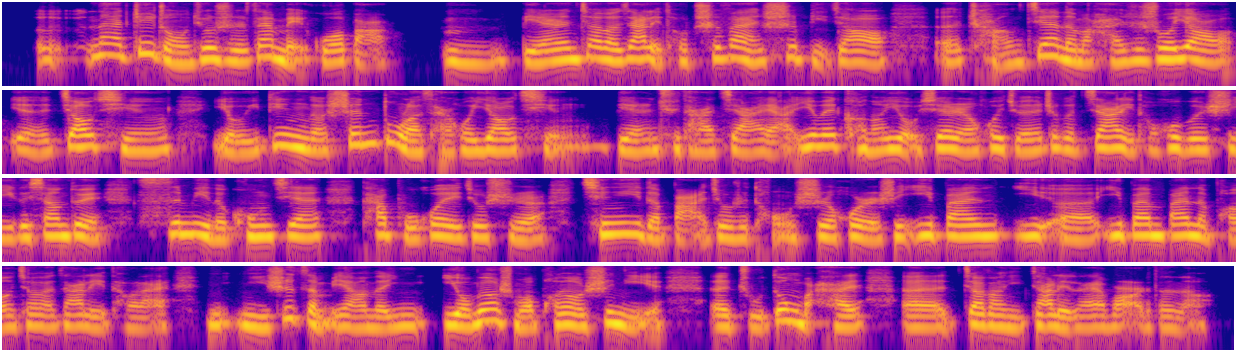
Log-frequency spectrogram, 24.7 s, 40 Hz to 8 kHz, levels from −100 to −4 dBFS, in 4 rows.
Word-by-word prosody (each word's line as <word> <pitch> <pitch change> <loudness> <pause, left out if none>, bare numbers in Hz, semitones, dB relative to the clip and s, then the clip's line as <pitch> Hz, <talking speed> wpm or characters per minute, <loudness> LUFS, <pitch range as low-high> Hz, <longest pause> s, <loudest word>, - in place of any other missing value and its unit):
呃 215 - -5 0.2
那 280 +2 -1
这 305 +4 0
种 175 - 0
就 225 +5 +4
是 195 -3 +1
在 255 +4 0
美 220 +1 +4
国 185 -3 -1
把 - - -8 0.2
嗯， 185 -1 -3
别 180 -1 0
人 210 +3 +4
叫 235 0 0
到 210 - +4
家 225 - +2
里 230 - +1
头 195 - -7
吃 230 +4 -2
饭， 225 -5 0
是 195 +5 -4
比 195 -5 -8
较， 185 -4 -3 0.2
呃， - - -5
常 175 -4 -7
见 275 +7 +1
的 210 - +4
吗？ 180 - -2
还 180 0 -5
是 200 - -1
说 215 +2 +4
要， 205 -6 +2
呃， 170 -4 -3
交 230 +5 +4
情 190 -6 -2 0.2
有 160 -4 -2
一 160 - -4
定 230 +2 +4
的 180 -2 -1
深 260 +10 0
度 290 - +3
了， 190 - +5
才 160 0 -8
会 175 +2 -2
邀 180 -1 +1
请 220 +3 -6
别 180 -4 0
人 175 +3 -4
去 200 - -4
他 175 -5 -4
家 165 0 -3
呀？ 150 - -3
因 225 +2 +2
为 235 - +4
可 220 -3 -2
能 180 -1 -2
有 195 +2 +3
些 210 +1 +3
人 175 -4 +1
会 200 +2 +1
觉 185 -3 -4
得 175 - -3
这 210 - -2
个 190 - -2
家 210 +4 +1
里 200 - +1
头 175 +1 -12
会 205 +3 +2
不 - - -10
会 185 0 +1
是 185 - -3
一 180 - -4
个 195 - +3
相 210 +1 +3
对 210 -5 +4 0.2
私 240 - -1
密 235 -2 +5
的 175 - -1
空 200 +4 +3
间， 205 -1 +1 0.2
他 225 - -1
不 215 -6 -2
会 200 +1 +2
就 195 +1 0
是 170 -3 -3 0.2
轻 235 0 +3
易 240 - +2
地 180 -6 0
把 170 - -5
就 190 -1 0
是 180 - -4
同 215 +1 -7
事 195 +1 +1
或 200 +1 +2
者 165 - -1
是 190 - -1
一 215 +2 +3
般 210 0 +3
一 210 -1 +1
呃 165 -1 -1
一 220 - +2
般 215 0 +5
般 215 0 +3
的 - - +4
朋 165 - -7
友 - - -4
叫 190 - -5
到 180 - -3
家 185 -1 -3
里 170 - -4
头 160 - -9
来。 155 - -7
你 200 +2 -2
你 185 -4 +2
是 300 - -1
怎 - - +2
么 220 - -4
样 175 -2 -2
的？ 160 - -1
你 185 +5 -3
有 195 -2 +5
没 245 - +7
有 - - +2
什 220 -8 -1
么 160 - 0
朋 200 - +1
友 185 - +2
是 225 - 0
你， 210 +2 +2 0.2
呃， 175 - 0
主 170 -1 -6
动 255 +6 +4
把 215 - +3
他， 175 - -1 0.3
呃， 170 0 0
叫 205 -1 +2
到 185 - +1
你 170 -2 -3
家 185 0 0
里 165 -3 +3
来 165 +3 -3
玩 180 +1 -2
儿 165 - -5
的 165 -1 -7
呢？ 205 - -11
195 Hz, 355 characters per minute, -20 LUFS, 175-215 Hz, 0.3 s, 没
